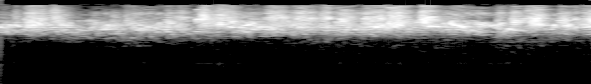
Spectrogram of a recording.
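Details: Several budgerigars singing together, a dense, continuous chattering warble of high, scratchy chirps and squeaks with no pauses.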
